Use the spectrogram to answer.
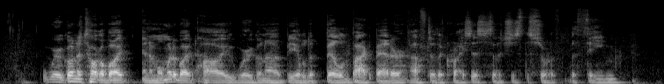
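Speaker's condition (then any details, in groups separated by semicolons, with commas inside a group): No condition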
